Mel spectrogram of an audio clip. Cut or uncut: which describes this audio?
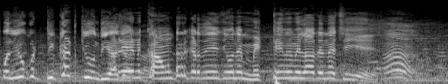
uncut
